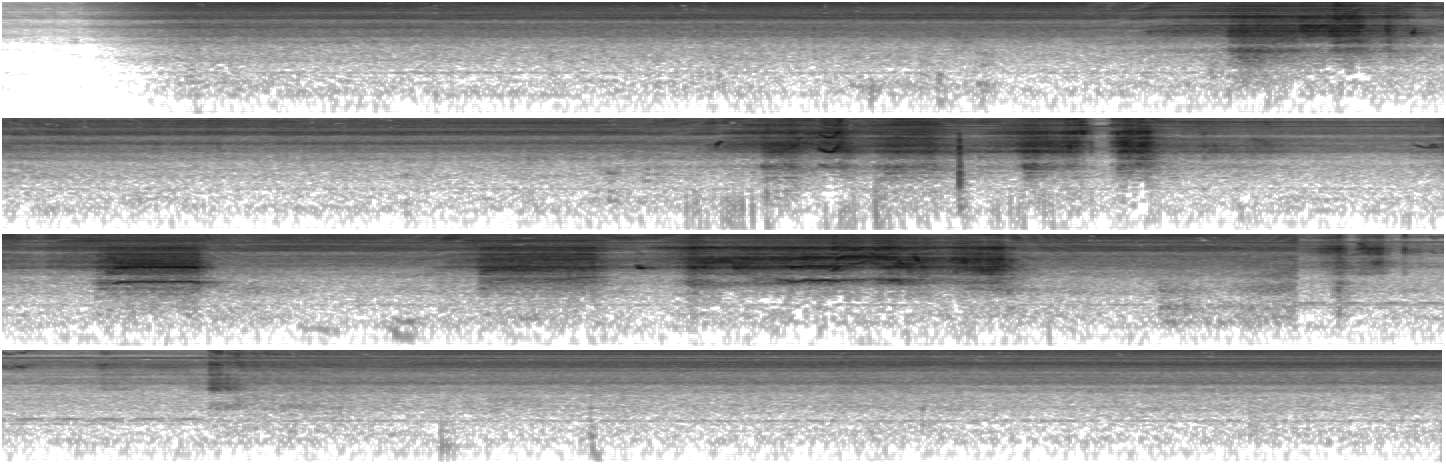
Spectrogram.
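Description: Surgical suction running with a steady hiss, with several louder hissing surges lasting up to about a second, between about six and twenty seconds in.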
